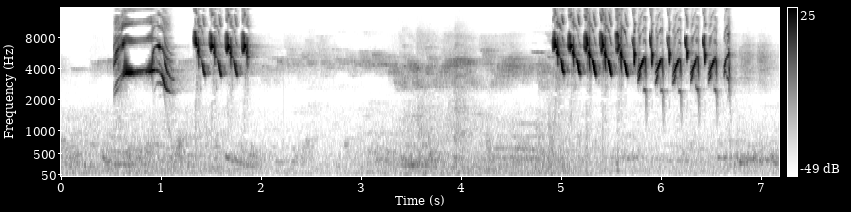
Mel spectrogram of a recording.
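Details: Grey-crowned goldfinch singing: a short burst of high, bright twittering notes, a pause with faint hiss, then a longer run of quick, evenly spaced chirps that slide downward.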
